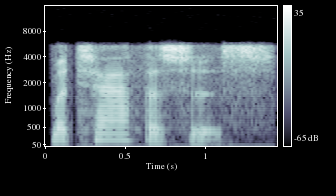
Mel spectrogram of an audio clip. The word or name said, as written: metathesis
